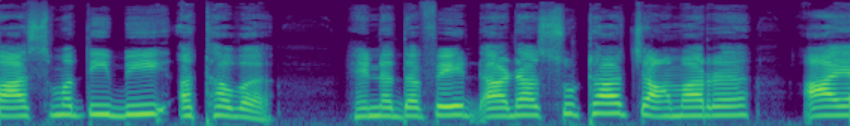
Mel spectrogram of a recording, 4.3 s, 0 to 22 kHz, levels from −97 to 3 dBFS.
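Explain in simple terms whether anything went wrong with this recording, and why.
Nothing went wrong with this recording. The speech comes through steadily, with no dropouts, clicks, glitches or sudden changes anywhere in it.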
